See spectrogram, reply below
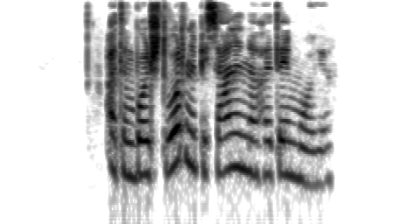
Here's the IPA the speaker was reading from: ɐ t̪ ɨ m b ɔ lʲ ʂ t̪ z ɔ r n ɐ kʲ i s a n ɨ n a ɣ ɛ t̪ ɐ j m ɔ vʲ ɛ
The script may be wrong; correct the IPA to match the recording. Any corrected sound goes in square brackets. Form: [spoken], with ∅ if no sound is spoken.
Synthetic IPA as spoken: ɐ t̪ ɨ m b ɔ lʲ ʂ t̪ [v] ɔ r n ɐ [pʲ] i s a n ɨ n [ɐ] ɣ ɛ t̪ ɐ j m ɔ vʲ ɛ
